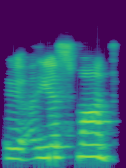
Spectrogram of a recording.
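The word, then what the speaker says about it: यस्मात्: Yasmat, for example, there is a ta at the end of the word. Yasmat.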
